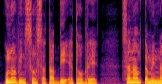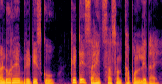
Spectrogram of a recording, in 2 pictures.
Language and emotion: Santali, neutral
